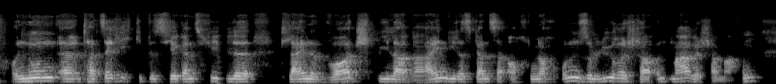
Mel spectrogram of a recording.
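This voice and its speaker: The man's voice sits at medium pitch and moves at a moderate pace. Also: fairly even intonation. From northern Germany, Flensburg. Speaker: peace artist. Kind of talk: interview. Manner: many filler sounds, hesitant.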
